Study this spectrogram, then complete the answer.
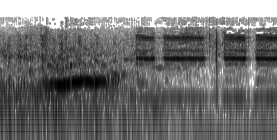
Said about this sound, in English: Driver, you didn't have to blow the horn.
